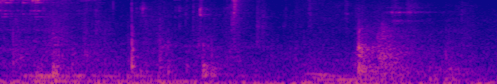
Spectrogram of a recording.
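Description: A few light metallic clinks and rattles of keys jangling as they are handed over, in brief scattered bursts over a low room hum, fairly quiet.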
